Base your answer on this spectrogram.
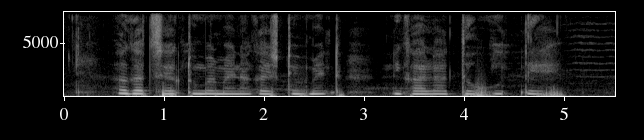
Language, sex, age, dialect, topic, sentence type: Magahi, female, 18-24, Northeastern/Surjapuri, banking, question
